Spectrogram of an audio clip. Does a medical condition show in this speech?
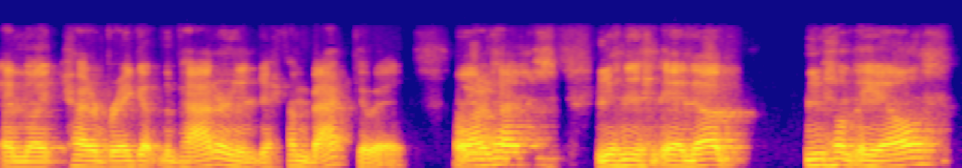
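Yes: bilateral cleft lip; congenital bilateral.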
